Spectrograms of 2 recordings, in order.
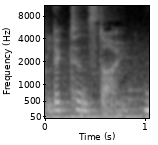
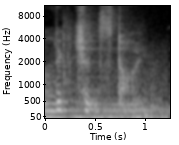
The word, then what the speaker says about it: Liechtenstein: It is pronounced like Liechtenstein, not Liechtenstein.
